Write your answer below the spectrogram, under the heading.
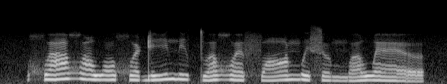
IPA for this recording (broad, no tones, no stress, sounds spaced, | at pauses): χʷ a ʁʷ ɑ w ɔ χʷ ɐ ɖ i n i tʷ ɐ ʁʷ ɛ f ɑ ŋʷ i s ɵ ŋʷ ɐ w ɛ ə̯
